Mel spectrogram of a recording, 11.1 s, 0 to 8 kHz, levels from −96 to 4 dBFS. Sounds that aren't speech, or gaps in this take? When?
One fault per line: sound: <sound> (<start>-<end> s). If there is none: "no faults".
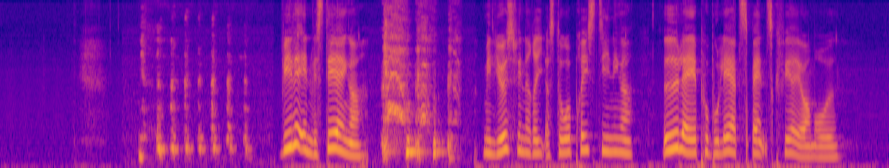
sound: laugh (1.7-3.3 s)
sound: cough (4.7-5.8 s)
